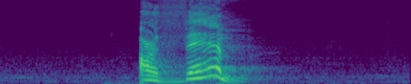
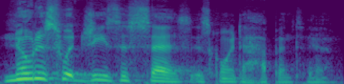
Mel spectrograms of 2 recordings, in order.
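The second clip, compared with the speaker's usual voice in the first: normal talking voice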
